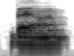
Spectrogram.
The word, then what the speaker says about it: Boeheim: Boeheim. – Nice. Good work. I'm proud of you. That's the first time has ever correctly pronounced Jim Boeheim's name on camera.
